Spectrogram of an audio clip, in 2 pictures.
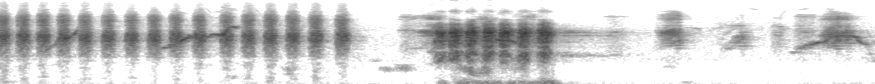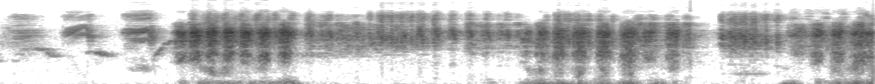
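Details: Eurasian magpie giving a long, dry machine-gun rattle of evenly spaced harsh pulses for nearly two seconds, followed by louder grating bursts and scattered squawky, scratchy notes against a quiet background.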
